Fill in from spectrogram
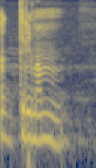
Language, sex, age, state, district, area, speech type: Sanskrit, female, 18-30, Maharashtra, Chandrapur, rural, read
